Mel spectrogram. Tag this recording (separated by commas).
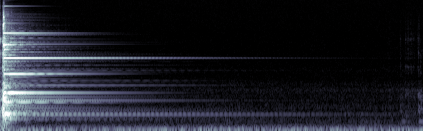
Music, Keyboard (musical), Musical instrument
